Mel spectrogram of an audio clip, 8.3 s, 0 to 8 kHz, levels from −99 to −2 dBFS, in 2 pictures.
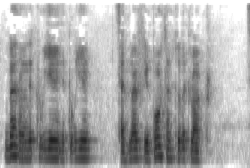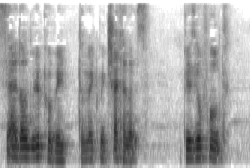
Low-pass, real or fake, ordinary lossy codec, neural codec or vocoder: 7.2 kHz; fake; MP3, 32 kbps; codec, 44.1 kHz, 3.4 kbps, Pupu-Codec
